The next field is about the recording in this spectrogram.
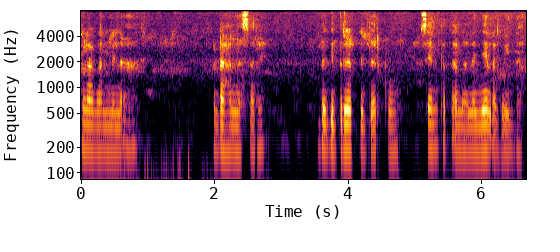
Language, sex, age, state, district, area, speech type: Santali, female, 45-60, West Bengal, Uttar Dinajpur, rural, spontaneous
